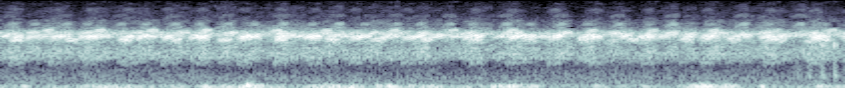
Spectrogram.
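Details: Frogs of the countryside calling at night, a dense, slightly throbbing chorus of overlapping croaks, with faint low thumps scattered underneath.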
